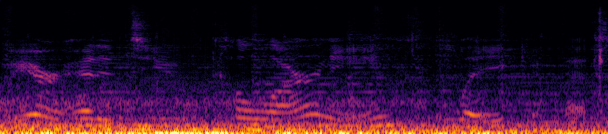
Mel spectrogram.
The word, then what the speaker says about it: Killarney: with today's all right we are headed to killarney lake that's how you say it um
